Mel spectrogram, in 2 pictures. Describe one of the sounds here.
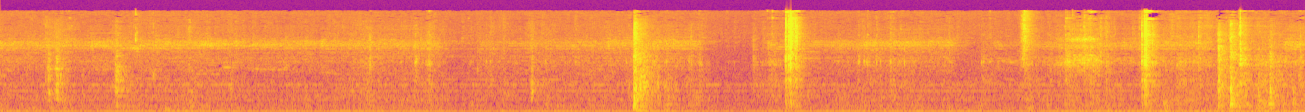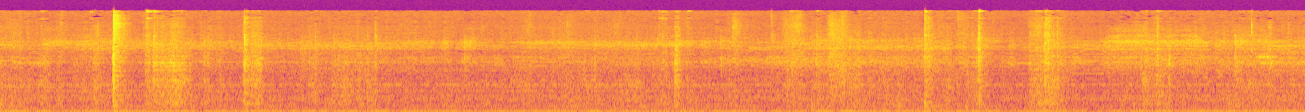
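Metal chain links clink and rattle as hands handle them.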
